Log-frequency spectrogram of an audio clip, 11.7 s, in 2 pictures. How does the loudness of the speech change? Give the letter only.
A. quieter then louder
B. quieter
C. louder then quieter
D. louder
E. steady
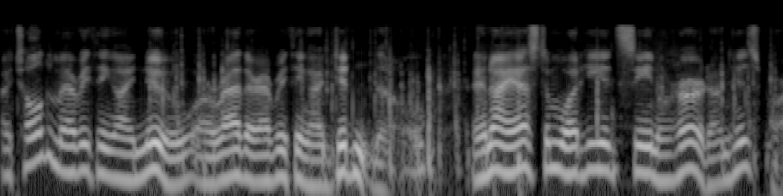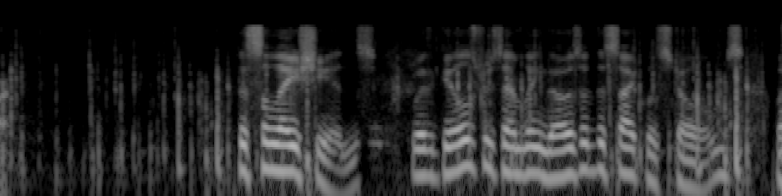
B.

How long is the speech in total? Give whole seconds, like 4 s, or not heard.
10 s.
